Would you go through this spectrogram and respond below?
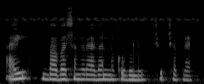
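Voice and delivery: soft urgent hush so father won't hear; whisper-hush her to keep quiet; hushed warning. Acted. Son hushing his mother in front of father, hushed.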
